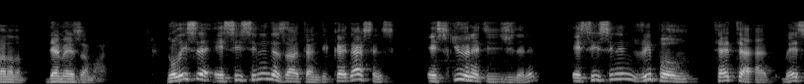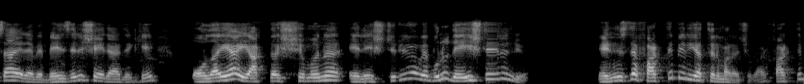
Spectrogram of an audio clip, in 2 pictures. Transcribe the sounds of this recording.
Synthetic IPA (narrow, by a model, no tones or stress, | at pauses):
analˠɯm | d̪e̞mɛza̰ma̰ːn | d̪o̞lˠajɯsiːlˠaʔɛsisinind̪ɛzaːt̪ʰænd̪ikʰːat̪e̞d̪æɾseniz̥ | ɛscijø̞net̪ʰid͡ʒilʲe̞ɾi | ɛsisininɾipɯlˠt̪ʰet̪ʰæɾvɛsaːiɾɛvɛbɛnze̞ɾʲiʃe̞jlʲæɾd̪ecʰi | o̞lˠajajaklˠaʃɯmɯnɯe̞lʲɛʃt̪ʰiɾijo̞vɛbunud̪e̞jiʃt̪ʰiɾind̪ijo | e̞lʲinizd̪ɛfaɾklˠɯbiɾjat̪ʰɯɾɯmaɾad͡ʒɯva̰ɾ̥faɾklˠɯ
